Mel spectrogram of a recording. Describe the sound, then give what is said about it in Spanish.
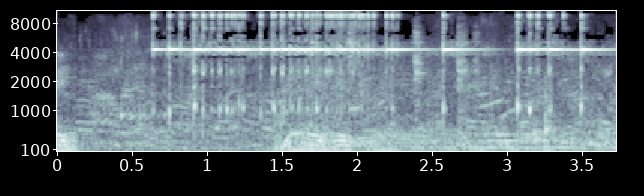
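A small bell rings with bright, high tinkling strikes that recur a few times, sounding over voices. “Cada vez que suena una campanita... Quiere decir que un ángel consiguió sus alas.”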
